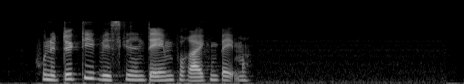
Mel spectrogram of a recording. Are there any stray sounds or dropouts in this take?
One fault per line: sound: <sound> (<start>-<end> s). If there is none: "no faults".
no faults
